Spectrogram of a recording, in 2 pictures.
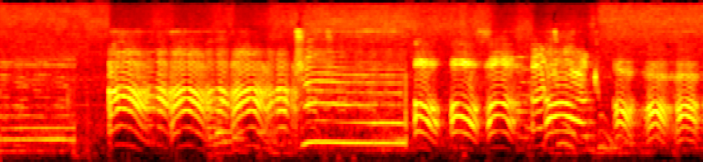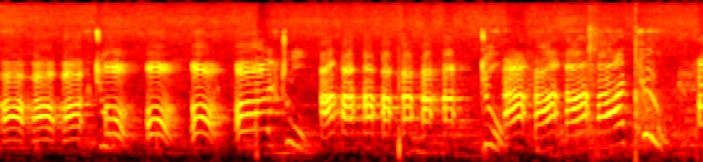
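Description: Repeated high-pitched wailing cries in rapid bursts, a distressed crying child in a small room.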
